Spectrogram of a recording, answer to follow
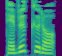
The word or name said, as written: gant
